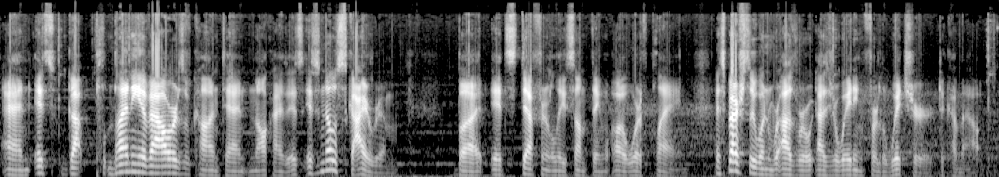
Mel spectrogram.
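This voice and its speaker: A man's voice: fairly low pitch, expressive, fairly quick, bright, forceful tone. A man giving casual, enthusiastic gameplay commentary as a game reviewer. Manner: chatty and enthusiastic.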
